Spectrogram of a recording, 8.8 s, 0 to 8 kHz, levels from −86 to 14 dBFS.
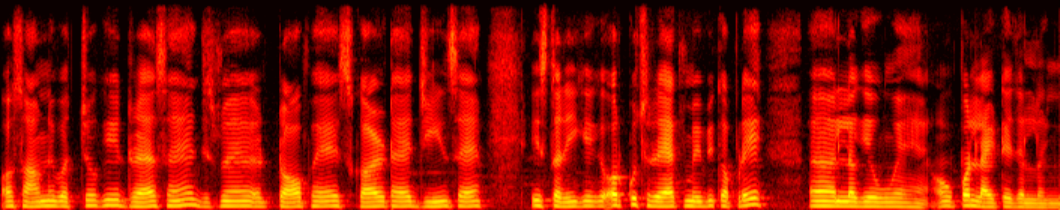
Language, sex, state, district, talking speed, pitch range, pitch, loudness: Hindi, female, Bihar, Katihar, 205 wpm, 170-185 Hz, 180 Hz, -19 LUFS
